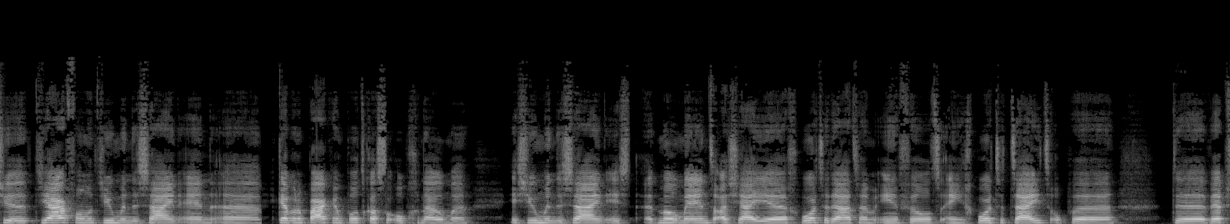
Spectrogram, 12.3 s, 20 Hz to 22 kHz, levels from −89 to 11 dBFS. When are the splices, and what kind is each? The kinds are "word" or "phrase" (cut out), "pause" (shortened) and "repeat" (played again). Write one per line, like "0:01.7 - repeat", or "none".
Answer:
0:02.6 - word
0:03.9 - word
0:06.3 - word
